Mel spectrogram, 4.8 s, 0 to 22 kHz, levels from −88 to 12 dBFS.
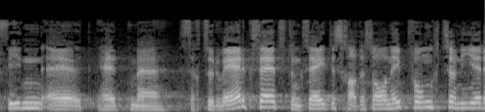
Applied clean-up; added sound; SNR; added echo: none; none; none; none.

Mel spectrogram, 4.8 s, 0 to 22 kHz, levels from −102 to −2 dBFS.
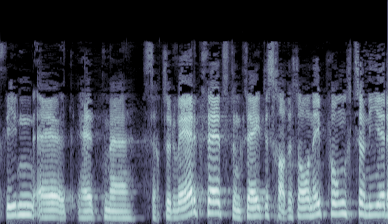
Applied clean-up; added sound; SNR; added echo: neural mask model Resemble Enhance denoiser.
